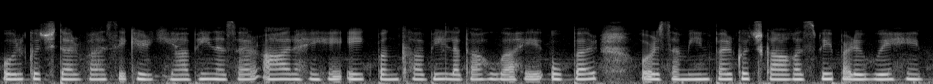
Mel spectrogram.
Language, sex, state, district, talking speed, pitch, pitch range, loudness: Hindi, female, Uttar Pradesh, Etah, 160 wpm, 235 Hz, 230-245 Hz, -19 LUFS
